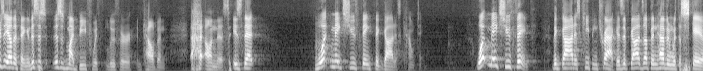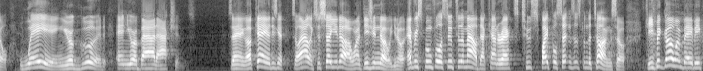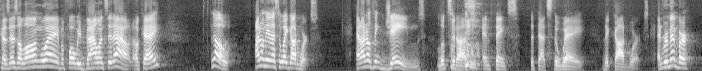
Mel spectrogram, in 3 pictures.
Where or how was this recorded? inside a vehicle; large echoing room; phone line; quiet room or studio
large echoing room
